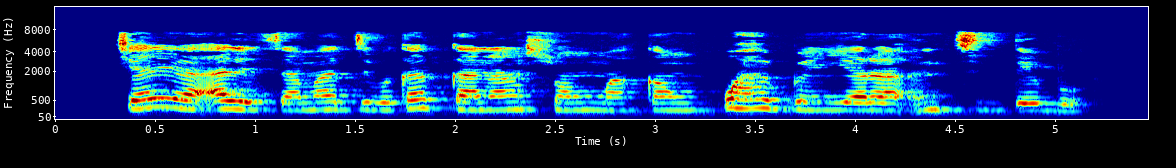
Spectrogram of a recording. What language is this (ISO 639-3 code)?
dag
